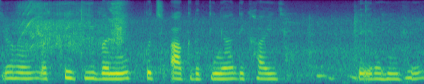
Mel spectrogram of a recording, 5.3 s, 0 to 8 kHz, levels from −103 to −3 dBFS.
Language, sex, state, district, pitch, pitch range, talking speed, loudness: Hindi, female, Uttar Pradesh, Etah, 200 Hz, 195-210 Hz, 115 wpm, -19 LUFS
